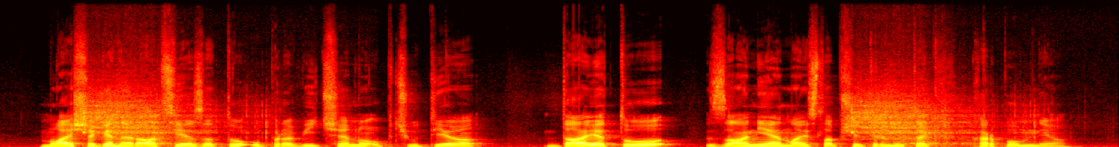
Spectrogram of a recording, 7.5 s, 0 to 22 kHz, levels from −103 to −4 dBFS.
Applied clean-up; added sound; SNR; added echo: none; Hiss; 17 dB; none.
